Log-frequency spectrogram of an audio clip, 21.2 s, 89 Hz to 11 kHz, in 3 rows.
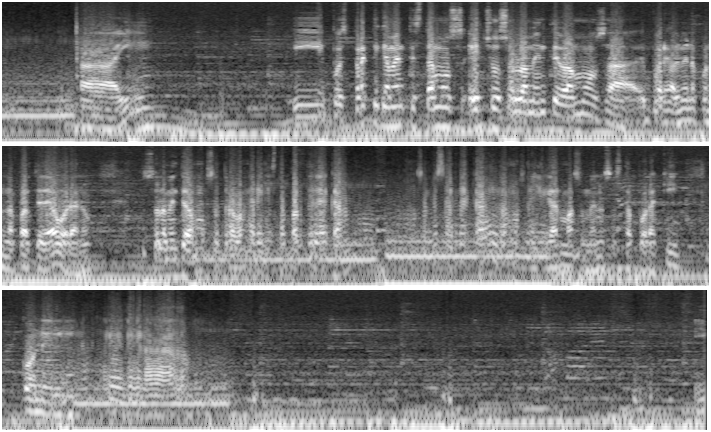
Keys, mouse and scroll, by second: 0.2-2.0 ctrl+middle drag, 2.0-2.6 ctrl+scroll up 3, 4.2 click, 5.4 click, 6.8 click, 9.5-12.4 drag, 12.8 click, 15.3-16.7 drag, 16.7-17.9 drag, 19.2 click.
